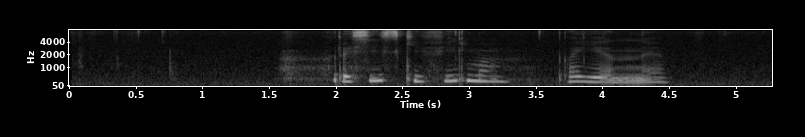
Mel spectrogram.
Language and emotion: Russian, neutral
